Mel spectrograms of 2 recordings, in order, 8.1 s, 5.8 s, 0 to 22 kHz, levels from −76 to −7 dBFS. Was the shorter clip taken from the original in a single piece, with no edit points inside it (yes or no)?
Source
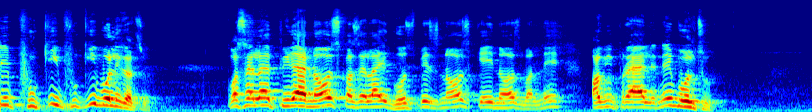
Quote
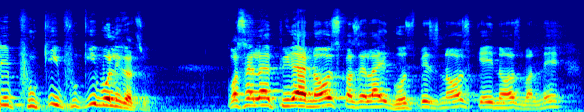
yes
